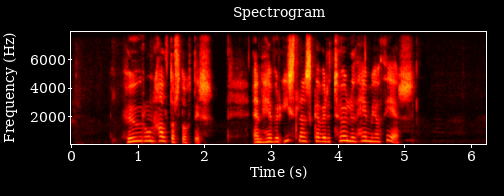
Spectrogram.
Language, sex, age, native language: Icelandic, female, 30-39, Icelandic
